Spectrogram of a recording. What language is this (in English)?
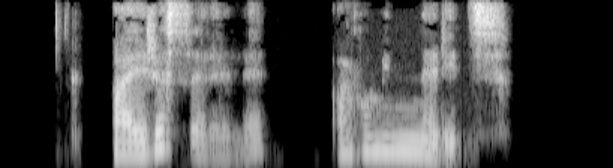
Armenian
